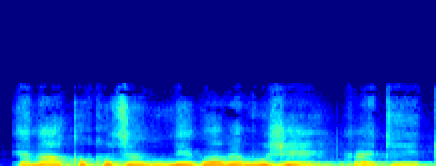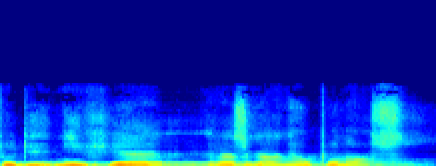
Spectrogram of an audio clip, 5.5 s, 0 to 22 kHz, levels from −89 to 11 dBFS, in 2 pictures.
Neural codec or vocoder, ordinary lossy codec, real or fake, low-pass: codec, 24 kHz, 1.2 kbps, DualCodec; MP3, 48 kbps; fake; 10.8 kHz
